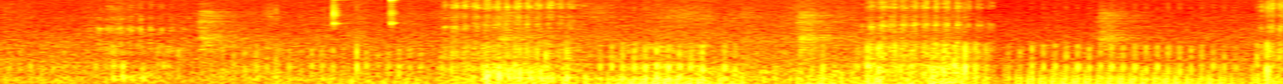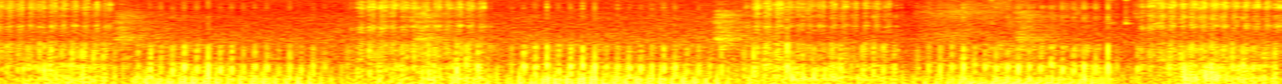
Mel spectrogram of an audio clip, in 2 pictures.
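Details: Cute cat asleep and snoring without pause, low vibrating rumbles pulsing with its breathing, some breaths ending in a faint wheezy hiss.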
